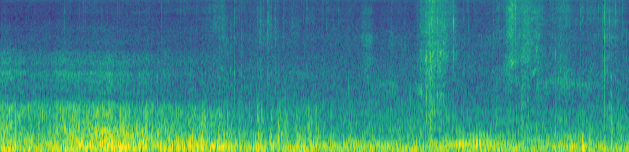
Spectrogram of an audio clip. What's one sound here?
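Dry grass rustles as it is handled.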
